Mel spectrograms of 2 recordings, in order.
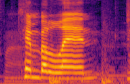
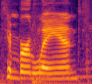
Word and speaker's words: Timbaland: Timbaland, not Timberland, which is always what I want to say.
